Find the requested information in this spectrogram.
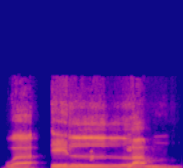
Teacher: Masuk dengan tidak mendengung. langsung masuk ke huruf lam tetapi tidak mendengung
